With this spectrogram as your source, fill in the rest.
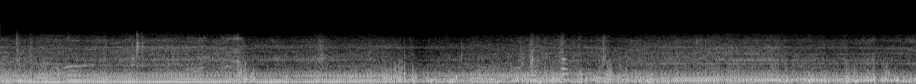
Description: Low rumblings of an engine, people speak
